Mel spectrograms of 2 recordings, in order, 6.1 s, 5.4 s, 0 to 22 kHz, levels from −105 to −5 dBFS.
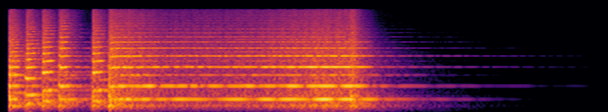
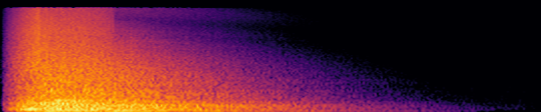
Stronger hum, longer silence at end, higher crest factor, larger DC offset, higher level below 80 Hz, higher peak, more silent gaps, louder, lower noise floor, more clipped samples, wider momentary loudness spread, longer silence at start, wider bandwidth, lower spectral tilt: neither; second, 2.15 s vs 2.75 s; about the same, 18 dB vs 18 dB; neither; second, -70 dBFS vs -28 dBFS; about the same, -4 dBFS vs -2 dBFS; neither; second, -19 LUFS vs -15 LUFS; about the same, under -90 dBFS vs under -90 dBFS; neither; second, 10 LU vs 21 LU; about the same, 0.05 s vs 0.1 s; about the same, 15.5 kHz vs 16.5 kHz; second, -1.5 dB/octave vs -5.5 dB/octave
